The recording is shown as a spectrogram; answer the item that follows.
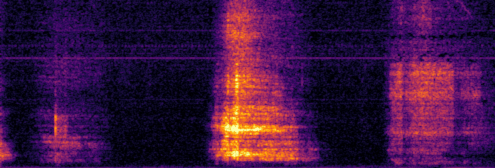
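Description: Breath pushed out during a kriya breathing exercise: a strong, close exhale that lasts under a second, followed by a softer second breath, with quiet pauses in between.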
